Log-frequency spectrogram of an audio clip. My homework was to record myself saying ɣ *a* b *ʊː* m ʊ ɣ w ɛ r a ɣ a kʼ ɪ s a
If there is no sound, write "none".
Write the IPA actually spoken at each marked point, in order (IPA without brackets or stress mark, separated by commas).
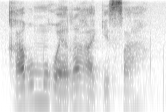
a, ʊ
